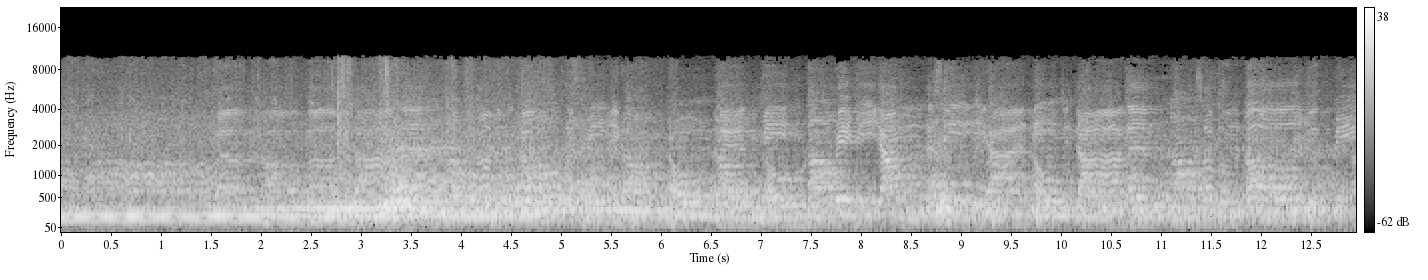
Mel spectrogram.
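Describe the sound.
A manual-clutch car being driven gives a loud, steady engine roar whose pitch shifts and slides. Other dense sound is mixed in throughout.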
